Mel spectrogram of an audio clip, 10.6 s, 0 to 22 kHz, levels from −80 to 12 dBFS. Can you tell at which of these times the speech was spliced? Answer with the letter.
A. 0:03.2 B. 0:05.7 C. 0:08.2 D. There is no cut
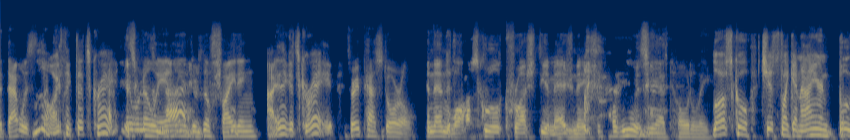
A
